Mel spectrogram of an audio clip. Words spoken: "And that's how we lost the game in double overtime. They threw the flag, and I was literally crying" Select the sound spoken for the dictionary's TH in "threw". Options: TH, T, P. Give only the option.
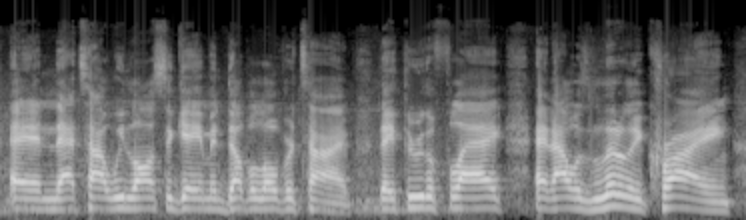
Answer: TH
